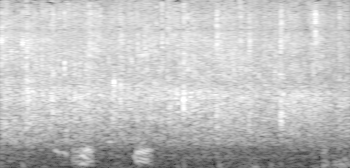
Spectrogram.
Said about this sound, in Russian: пожалуйста, поднимите руки, мы вас просто хотим поприветствовать вот аплодисментами, вот если есть такие, да? Вот где-то кто-то вот хлопает.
